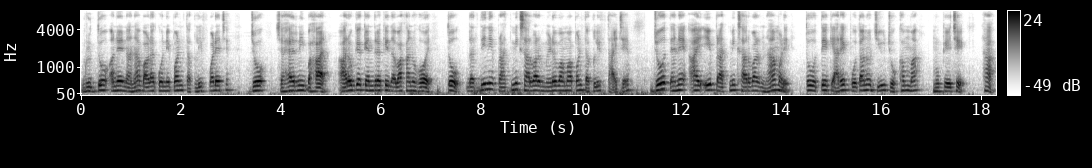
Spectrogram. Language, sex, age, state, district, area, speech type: Gujarati, male, 18-30, Gujarat, Mehsana, urban, spontaneous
